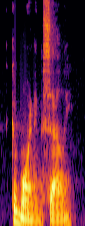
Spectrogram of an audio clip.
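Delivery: ordinary delivery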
